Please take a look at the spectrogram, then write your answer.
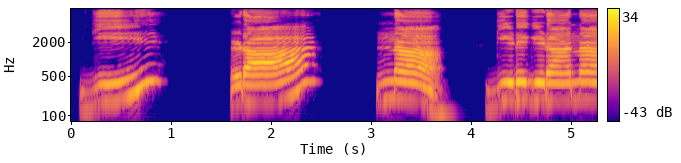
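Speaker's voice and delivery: loud, slow syllable-by-syllable reading, then the whole word. Shown as a demonstration. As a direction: sound out each syllable clearly for learners, then join them. Teacher sounds out Hindi words. (एक-एक अक्षर ज़ोर से और धीरे पढ़ना)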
